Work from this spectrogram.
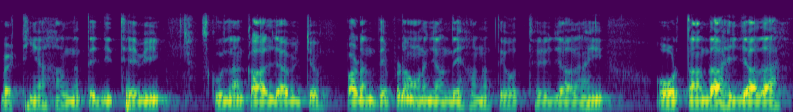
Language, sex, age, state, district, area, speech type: Punjabi, male, 18-30, Punjab, Patiala, rural, spontaneous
